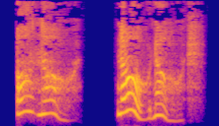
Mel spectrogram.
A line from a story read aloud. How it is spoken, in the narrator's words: Marianne exclaimed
